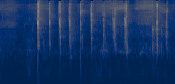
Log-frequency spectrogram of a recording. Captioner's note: kissing sounds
